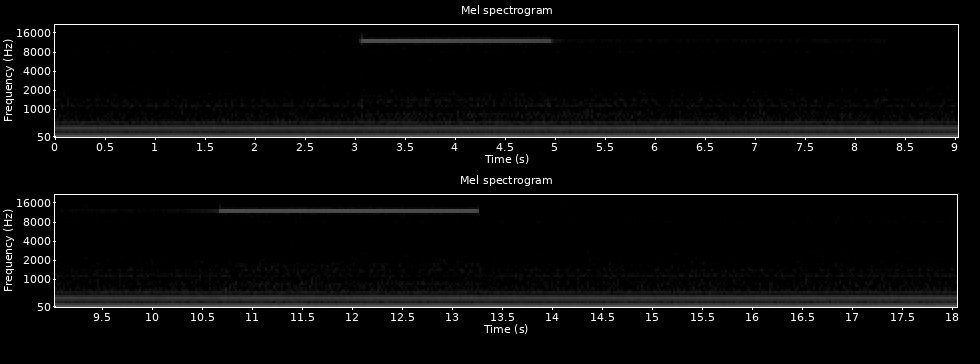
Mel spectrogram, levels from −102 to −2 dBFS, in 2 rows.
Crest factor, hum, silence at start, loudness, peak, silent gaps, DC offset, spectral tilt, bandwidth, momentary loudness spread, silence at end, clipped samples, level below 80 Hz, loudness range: 12 dB; 50 Hz at -70 dBFS; 0 s; -61 LUFS; -54 dBFS; none; under 0.1%; -5.5 dB/octave; 15 kHz; 5 LU; 0 s; under 0.1%; -72 dBFS; 7 LU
